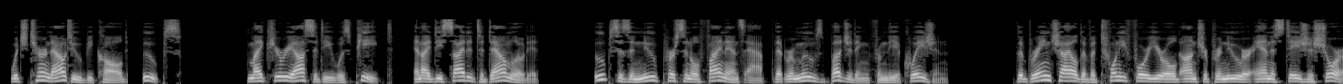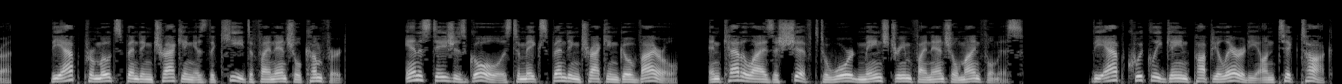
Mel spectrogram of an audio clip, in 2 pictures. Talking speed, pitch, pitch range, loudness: 170 wpm, 130 Hz, 110-155 Hz, -20 LUFS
